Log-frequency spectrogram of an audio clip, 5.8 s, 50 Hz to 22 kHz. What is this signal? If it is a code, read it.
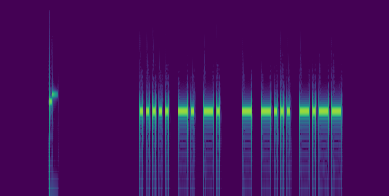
Morse code, heard as a keyed tone, about 25 wpm, 690 Hz. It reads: 5NN TBY
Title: Ontario QSO Party Exchange 25wpm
